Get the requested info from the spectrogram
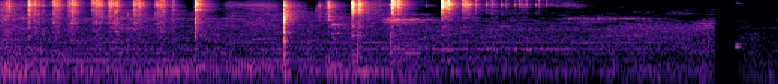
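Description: A spoon scraping and tapping inside a fine metal mesh sieve to sift flour. First comes a quick run of light clicks and scrapes, then a few sharper ticks spaced further apart, and the sound trails off near the end.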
